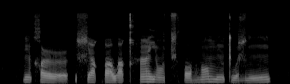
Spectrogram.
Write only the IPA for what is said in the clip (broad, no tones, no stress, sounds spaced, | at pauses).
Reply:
ĩ χ ə˞ | ɬ i qʷ ʌ w ʌ qʰ ĩ j ɔ̃ t͡sʰ ɔ ɦ ɔ̃ m ĩ tʷ ə˞ ɮ ĩ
